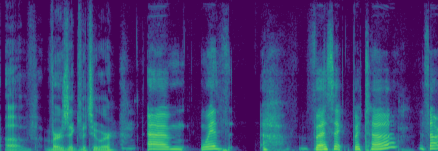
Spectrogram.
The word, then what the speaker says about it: Verzik Vitur: But alas, that gave us this moment where she asked about the pronunciation of Verzik Vitur. With Verzik Vitur, is that right?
